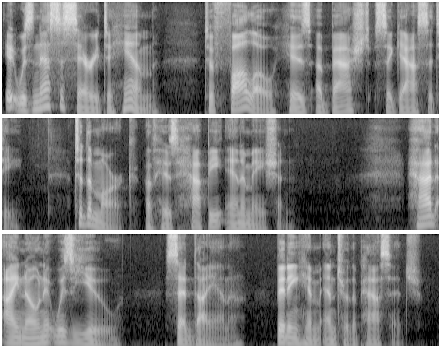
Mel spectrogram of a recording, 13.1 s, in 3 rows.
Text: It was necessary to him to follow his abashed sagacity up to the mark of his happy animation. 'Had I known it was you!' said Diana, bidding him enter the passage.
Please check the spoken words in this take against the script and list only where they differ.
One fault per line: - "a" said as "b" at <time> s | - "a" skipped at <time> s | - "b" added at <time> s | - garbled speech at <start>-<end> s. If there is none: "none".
- "up" skipped at 4.6 s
